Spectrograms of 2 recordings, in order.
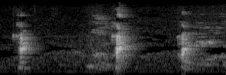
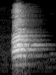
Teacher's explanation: ini sebetulnya memiliki sifat syiddah, yaitu tertahan suara.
